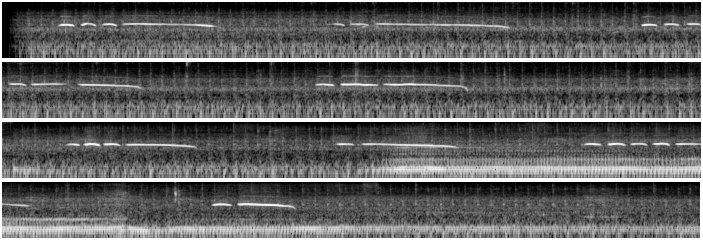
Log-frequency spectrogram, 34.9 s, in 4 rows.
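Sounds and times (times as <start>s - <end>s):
engine hum: 0.1s - 34.9s
low steady rumble: 0.1s - 34.9s
bird call with falling whistle: 0.4s - 2.8s, 4.0s - 6.5s, 7.9s - 10.6s, 12.6s - 14.6s, 18.2s - 20.0s, 21.6s - 23.3s, 24.7s - 26.7s, 28.8s - 30.0s.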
